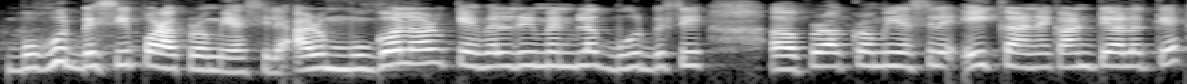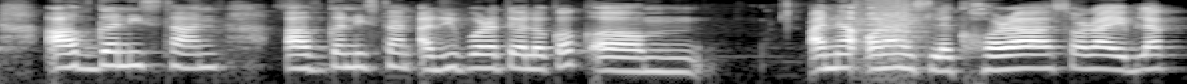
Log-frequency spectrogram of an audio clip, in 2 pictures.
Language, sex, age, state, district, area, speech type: Assamese, female, 18-30, Assam, Goalpara, urban, spontaneous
